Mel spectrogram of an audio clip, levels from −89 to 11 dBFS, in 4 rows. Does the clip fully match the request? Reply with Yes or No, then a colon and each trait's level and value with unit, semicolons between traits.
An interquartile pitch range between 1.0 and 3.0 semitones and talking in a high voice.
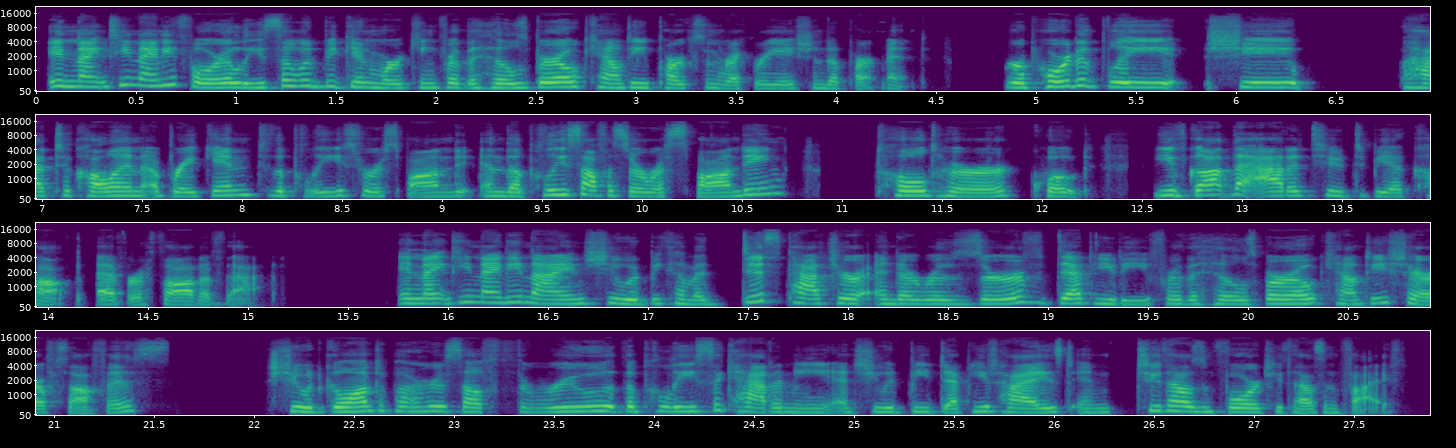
Yes: average, 2.7 semitones; high, 205 Hz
